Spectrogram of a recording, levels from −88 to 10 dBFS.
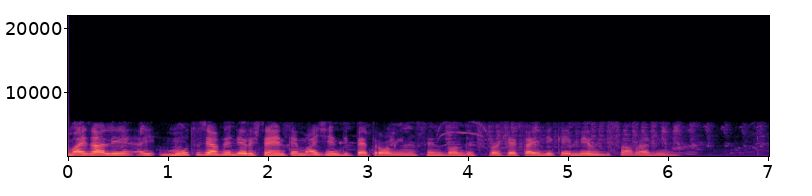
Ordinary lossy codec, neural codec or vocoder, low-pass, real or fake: none; none; 5.4 kHz; real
